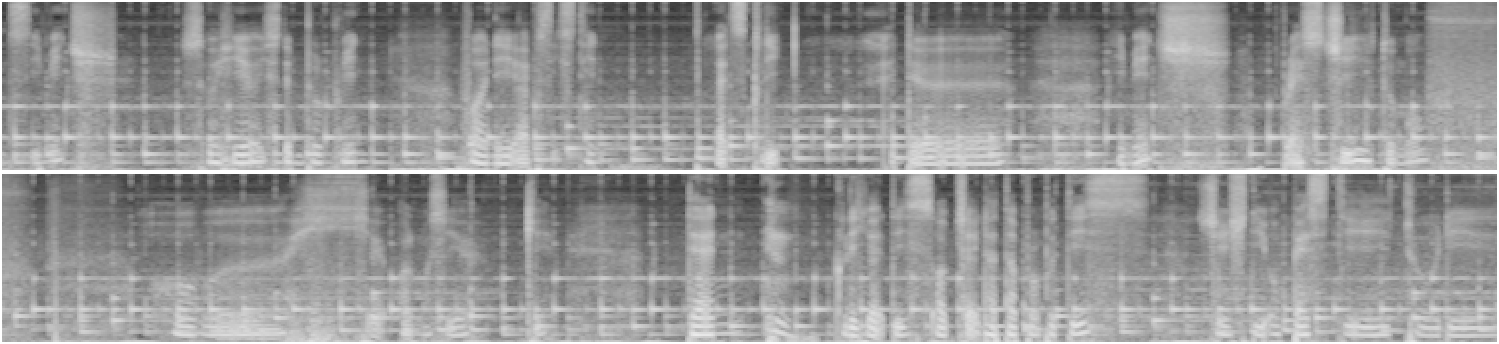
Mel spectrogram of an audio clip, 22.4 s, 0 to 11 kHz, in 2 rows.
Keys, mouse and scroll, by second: 5.2 scroll up 1, 5.7 right click, 9.6 g, 19.8 click.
